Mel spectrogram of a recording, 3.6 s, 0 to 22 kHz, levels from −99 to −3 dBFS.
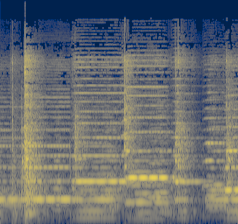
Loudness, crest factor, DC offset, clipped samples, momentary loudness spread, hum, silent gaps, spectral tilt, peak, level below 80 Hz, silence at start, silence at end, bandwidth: -20 LUFS; 20 dB; under 0.1%; under 0.1%; 10 LU; none; none; -1 dB/octave; 0 dBFS; -58 dBFS; 0 s; 0 s; 16.5 kHz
